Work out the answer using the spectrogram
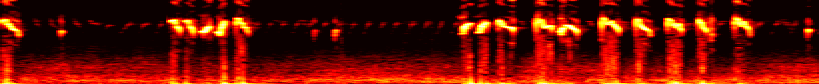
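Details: Full-voiced mountain white-eye song: short groups of piercing, downward-swept twitters separated by pauses, strongest in a lively run over the last few seconds.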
